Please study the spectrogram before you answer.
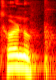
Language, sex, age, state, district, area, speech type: Nepali, male, 30-45, West Bengal, Darjeeling, rural, read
